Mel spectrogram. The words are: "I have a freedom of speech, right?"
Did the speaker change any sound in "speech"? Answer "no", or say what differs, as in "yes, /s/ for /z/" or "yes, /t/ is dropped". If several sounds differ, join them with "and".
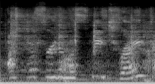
no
